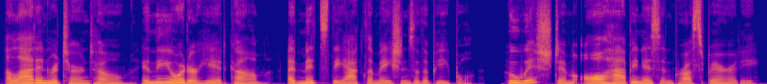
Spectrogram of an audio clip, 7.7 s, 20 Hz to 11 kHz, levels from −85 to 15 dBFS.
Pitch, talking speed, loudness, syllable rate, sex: 165 Hz, 170 wpm, -18 LUFS, 5.3 syllables/s, female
